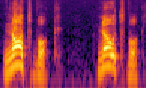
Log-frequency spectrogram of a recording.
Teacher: notebook notebook you stress the word note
